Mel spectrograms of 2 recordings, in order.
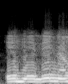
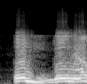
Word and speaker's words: اهدنا: ومن الخطأ هنا قلقلة حرف الهاء في كلمة اهدنا ناحية الكسر، فبعضهم يقرأ خطأ هكذا اهدنا الصراط المستقيم، هكذا خطأ مرة اخرى اهدنا الصراط المستقيم.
